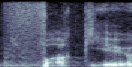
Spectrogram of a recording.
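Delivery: unvoiced, flat fuck-off; whispered retort; waitress whisper. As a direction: breathe the insult like a fed-up waitress. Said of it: "she just was like".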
